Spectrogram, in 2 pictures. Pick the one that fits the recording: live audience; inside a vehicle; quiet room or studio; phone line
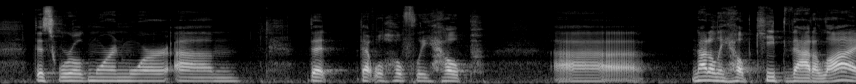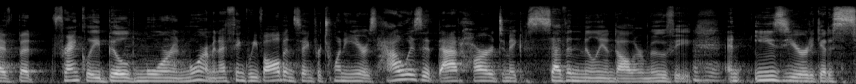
live audience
